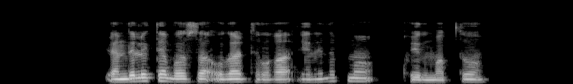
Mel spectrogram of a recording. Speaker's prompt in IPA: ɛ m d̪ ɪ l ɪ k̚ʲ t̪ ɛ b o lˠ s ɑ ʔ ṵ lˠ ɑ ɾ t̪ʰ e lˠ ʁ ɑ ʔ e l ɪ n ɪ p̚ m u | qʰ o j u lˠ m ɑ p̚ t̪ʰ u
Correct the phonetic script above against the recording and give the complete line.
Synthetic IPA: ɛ m d̪ ɪ l ɪ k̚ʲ t̪ ɛ b o lˠ s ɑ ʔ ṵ lˠ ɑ ɾ t̪ʰ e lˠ ʁ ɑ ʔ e l ɪ n ɪ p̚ m u | qʰ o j u lˠ m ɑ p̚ t̪ʰ u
